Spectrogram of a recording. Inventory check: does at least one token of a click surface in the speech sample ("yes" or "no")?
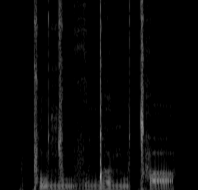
yes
